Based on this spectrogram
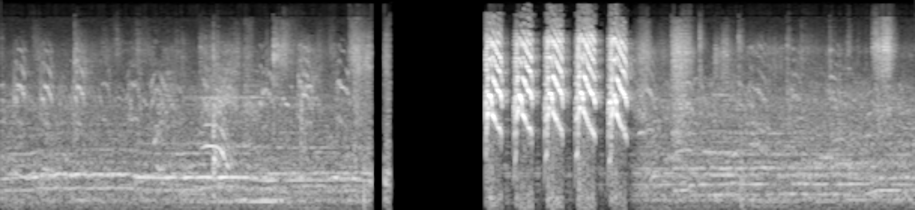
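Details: Parrot calling. After a brief silence, a quick run of about six harsh, squeaky calls comes roughly every fifth of a second, then stops. Steady humming background noise with tonal lines runs throughout.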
